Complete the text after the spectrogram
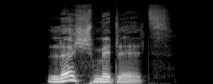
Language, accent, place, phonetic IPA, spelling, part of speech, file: German, Germany, Berlin, [ˈlœʃˌmɪtl̩s], Löschmittels, noun, De-Löschmittels.ogg
- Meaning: genitive singular of Löschmittel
